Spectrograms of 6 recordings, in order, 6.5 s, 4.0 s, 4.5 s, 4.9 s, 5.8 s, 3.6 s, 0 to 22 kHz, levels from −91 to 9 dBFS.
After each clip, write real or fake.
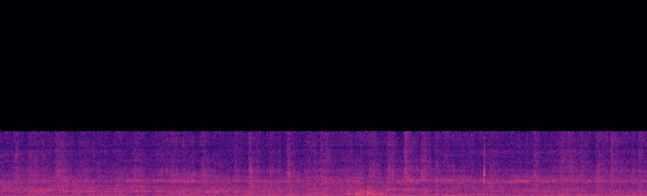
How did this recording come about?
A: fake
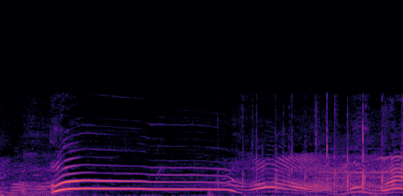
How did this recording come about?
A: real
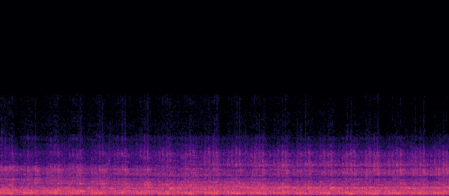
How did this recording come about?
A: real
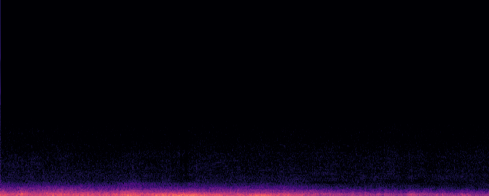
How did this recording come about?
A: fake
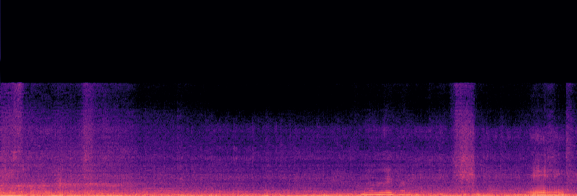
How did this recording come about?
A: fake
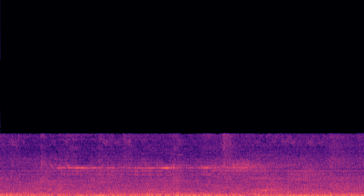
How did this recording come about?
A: fake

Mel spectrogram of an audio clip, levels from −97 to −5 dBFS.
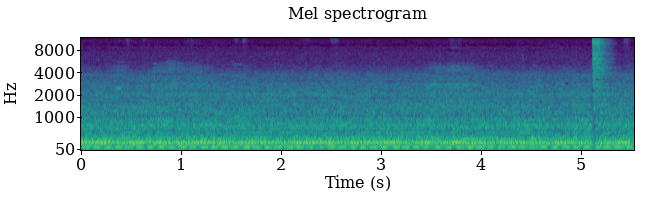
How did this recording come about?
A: real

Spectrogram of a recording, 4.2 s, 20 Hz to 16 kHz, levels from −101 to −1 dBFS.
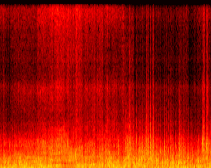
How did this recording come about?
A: fake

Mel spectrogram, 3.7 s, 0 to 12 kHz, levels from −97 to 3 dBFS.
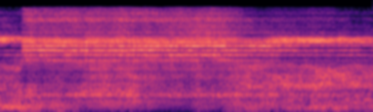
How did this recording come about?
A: fake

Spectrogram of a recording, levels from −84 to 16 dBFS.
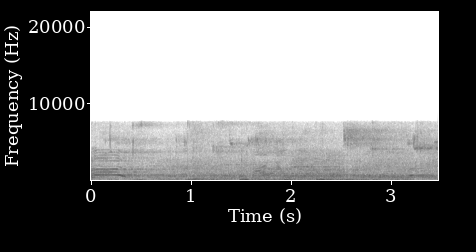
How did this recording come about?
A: real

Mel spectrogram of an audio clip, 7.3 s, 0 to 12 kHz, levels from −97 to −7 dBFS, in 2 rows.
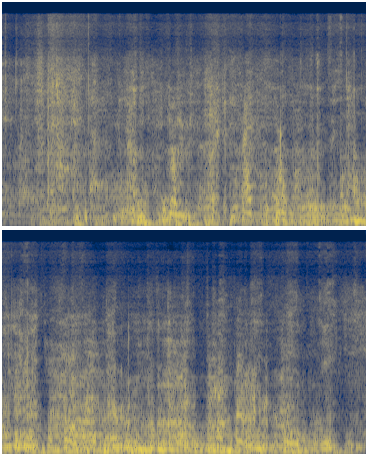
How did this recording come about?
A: fake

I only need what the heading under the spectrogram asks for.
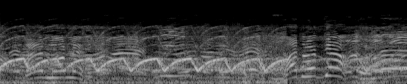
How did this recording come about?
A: real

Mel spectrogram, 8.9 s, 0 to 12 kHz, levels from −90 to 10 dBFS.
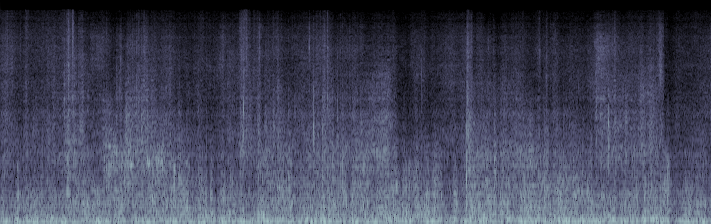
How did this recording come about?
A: fake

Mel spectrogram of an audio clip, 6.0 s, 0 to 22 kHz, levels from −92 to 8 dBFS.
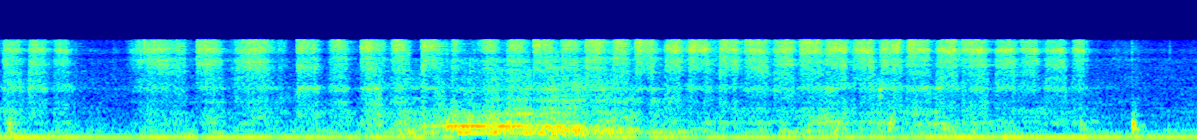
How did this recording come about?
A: fake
